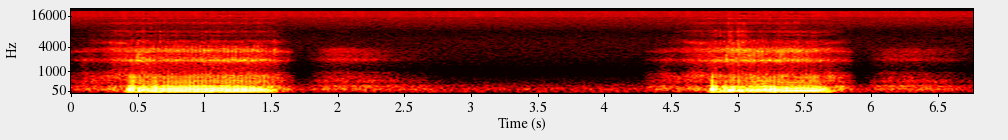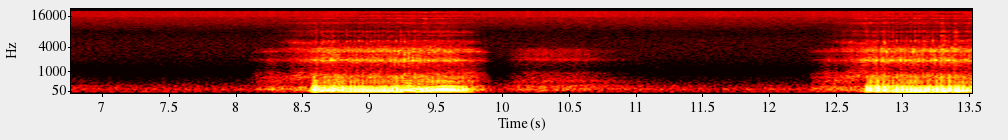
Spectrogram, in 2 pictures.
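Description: Regular loud rumbling snores on inhalation, about every four seconds, with a faint whistle on the breath; snoring with a light whistling tone.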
